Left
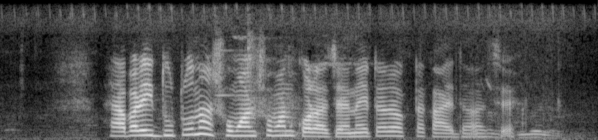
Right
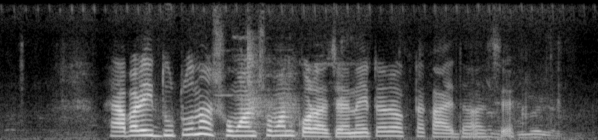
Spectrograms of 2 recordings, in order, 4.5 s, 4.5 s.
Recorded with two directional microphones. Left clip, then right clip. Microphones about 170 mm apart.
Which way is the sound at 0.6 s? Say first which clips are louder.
Left 3 dB; 10° right (ahead or behind).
